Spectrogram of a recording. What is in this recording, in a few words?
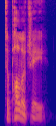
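"topology", British English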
